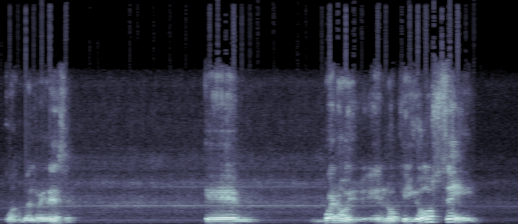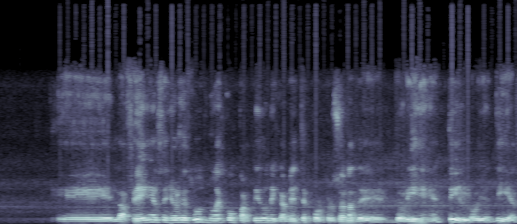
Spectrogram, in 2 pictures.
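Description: A young man speaks politely and formally, pausing often with fillers. His voice sits mid-pitch and sounds a little distant from the mic. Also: a little mellow. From Honduras. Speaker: graduate student, first-time participant. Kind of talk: asking a question in an online chat.

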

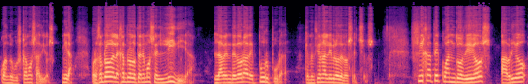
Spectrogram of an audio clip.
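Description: An earnest man teaches a Bible lesson step by step. His voice sits high for a man. He explains carefully and with emphasis. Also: a bit bright. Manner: earnest, instructive.

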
